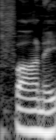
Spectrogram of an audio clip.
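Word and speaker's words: Fani: treated you very unfairly she goes by the name of fonnie even though it's f a n i she wants to pronounce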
